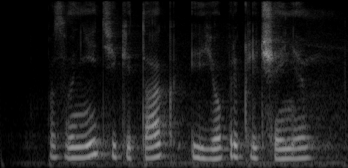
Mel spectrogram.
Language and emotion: Russian, neutral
